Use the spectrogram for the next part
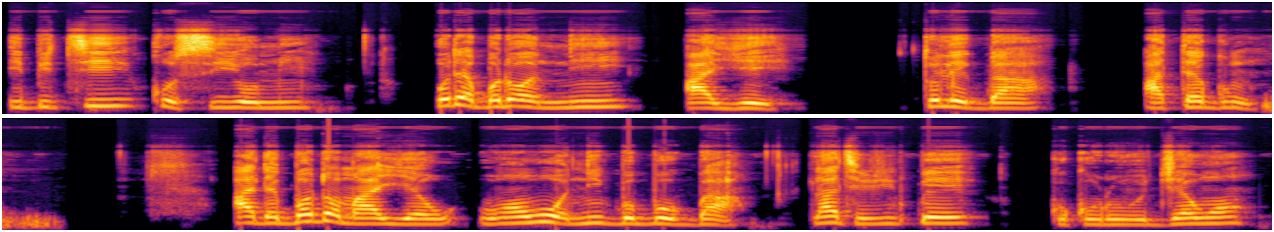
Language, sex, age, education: Yoruba, male, 30-45, tertiary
